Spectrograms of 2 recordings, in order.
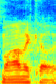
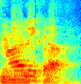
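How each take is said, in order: First: It sounds like 'Monica', with a stressed first syllable. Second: It sounds like 'Manuka', with a stressed middle syllable. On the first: This is how the place's name may be said in Australia. "place might be pronounced Monica in Australia" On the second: This is how the tree's name is said. "the tree's pronounced Manuka"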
